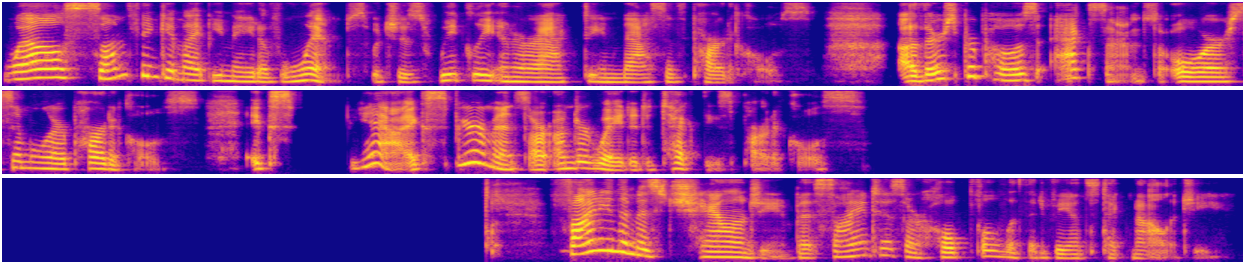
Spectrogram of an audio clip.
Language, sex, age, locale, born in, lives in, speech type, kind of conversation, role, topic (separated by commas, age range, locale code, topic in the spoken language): English, female, 30-34, en-US, United States, United States, read, expert-assistant, expert, What are dark matter and dark energy?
